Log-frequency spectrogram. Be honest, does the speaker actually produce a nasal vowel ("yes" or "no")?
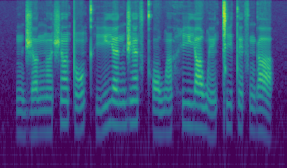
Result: yes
